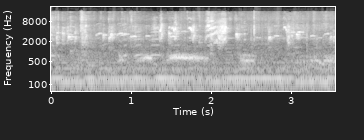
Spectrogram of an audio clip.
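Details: An alimukon, the white-eared brown dove, under taming: a soft short coo, then a longer, fuller hooting note, over thick high-pitched twittering of other birds and a constant low hum.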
